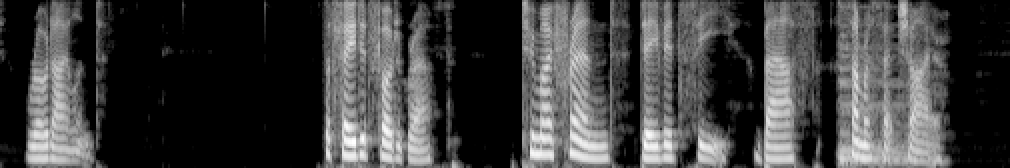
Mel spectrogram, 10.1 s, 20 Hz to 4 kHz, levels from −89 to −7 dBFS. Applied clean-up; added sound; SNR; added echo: classical method Wiener filter.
